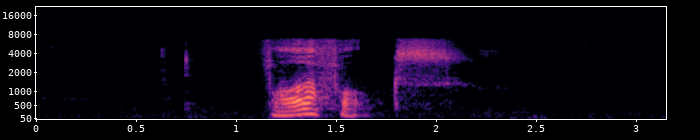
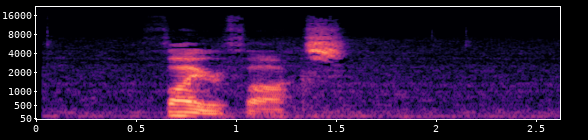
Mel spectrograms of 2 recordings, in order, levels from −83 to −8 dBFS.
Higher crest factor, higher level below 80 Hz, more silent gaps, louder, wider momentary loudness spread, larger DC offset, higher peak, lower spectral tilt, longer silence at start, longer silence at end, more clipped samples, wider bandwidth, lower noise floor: about the same, 24 dB vs 24 dB; second, -80 dBFS vs -60 dBFS; neither; second, -33 LUFS vs -22 LUFS; first, 15 LU vs 9 LU; neither; second, -14 dBFS vs -4 dBFS; first, -4.5 dB/octave vs -3 dB/octave; first, 1.15 s vs 0.65 s; about the same, 1.05 s vs 1.1 s; neither; second, 7.2 kHz vs 16 kHz; first, -76 dBFS vs -51 dBFS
